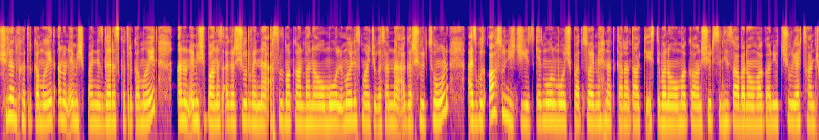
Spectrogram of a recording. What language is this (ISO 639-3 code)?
kas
